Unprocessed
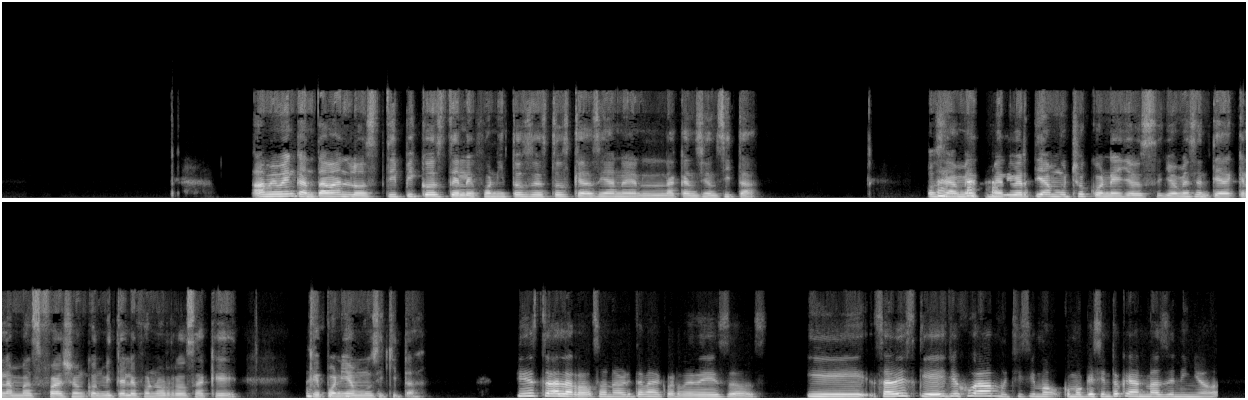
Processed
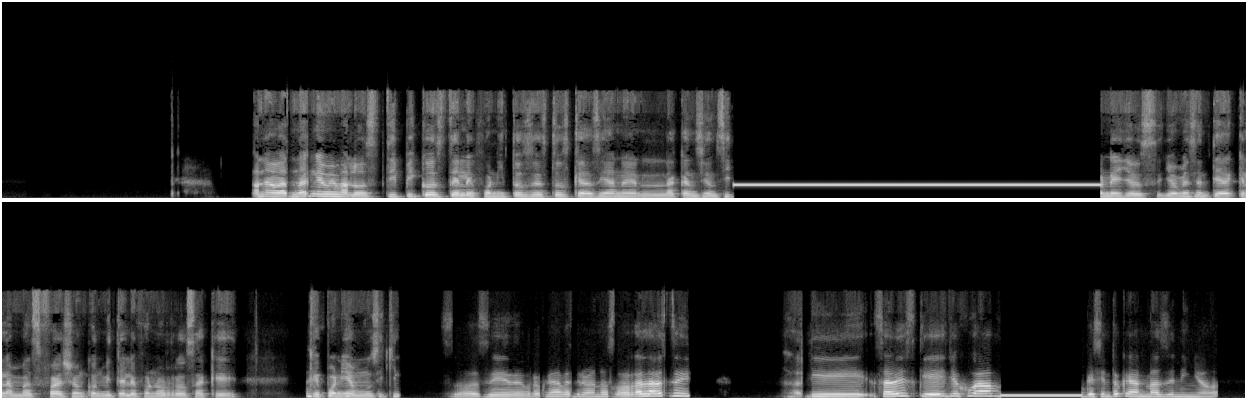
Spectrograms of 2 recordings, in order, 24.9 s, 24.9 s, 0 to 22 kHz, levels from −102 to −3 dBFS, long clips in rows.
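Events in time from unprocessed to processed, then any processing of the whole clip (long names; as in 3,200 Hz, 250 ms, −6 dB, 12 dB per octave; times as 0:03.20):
0:02.57–0:03.46: reverse
0:07.32–0:11.00: beep over 1,530 Hz −21 dBFS
0:16.38–0:20.55: reverse
0:22.43–0:23.25: beep over 339 Hz −21 dBFS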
